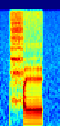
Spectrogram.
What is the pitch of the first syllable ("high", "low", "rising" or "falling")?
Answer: low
